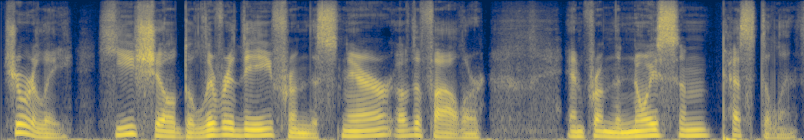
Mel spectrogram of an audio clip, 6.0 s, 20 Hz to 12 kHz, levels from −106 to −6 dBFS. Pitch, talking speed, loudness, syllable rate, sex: 120 Hz, 160 wpm, -17 LUFS, 5.1 syllables/s, male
